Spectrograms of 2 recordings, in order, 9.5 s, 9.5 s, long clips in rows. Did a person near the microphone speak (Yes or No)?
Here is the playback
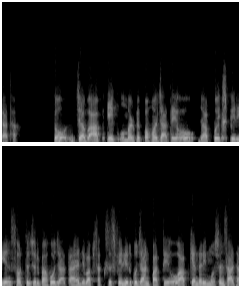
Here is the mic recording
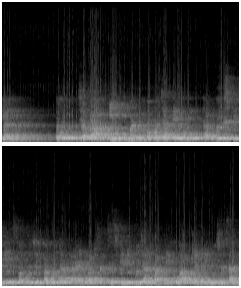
No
